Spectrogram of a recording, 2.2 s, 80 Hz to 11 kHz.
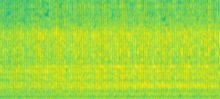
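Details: Toyota 79 Series Landcruiser 1VD V8 diesel at idle after the water pump with failed bearing (initial harmonic rumble) and thermostat were replaced: smooth, even idle, steady low rumble, noticeably quieter, no bearing growl or whine from the front; normal idle.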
